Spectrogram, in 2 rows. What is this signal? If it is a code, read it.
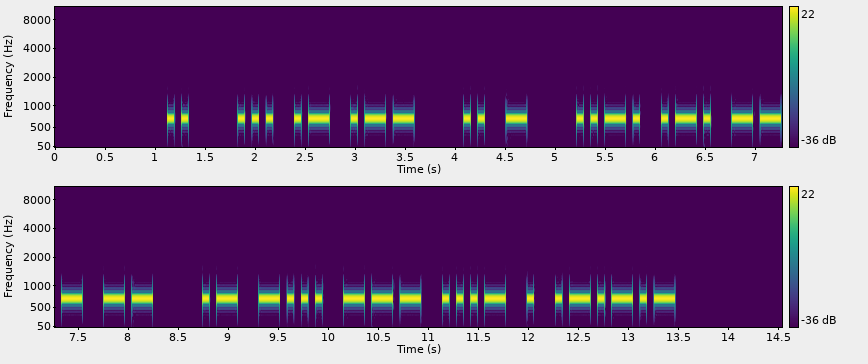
Morse code, heard as a keyed tone, about 17 wpm, 700 Hz. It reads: I SAW IT FROM ABOVE.
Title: Sentences from Top 1000 Words - Review Part 2 - 17wpm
